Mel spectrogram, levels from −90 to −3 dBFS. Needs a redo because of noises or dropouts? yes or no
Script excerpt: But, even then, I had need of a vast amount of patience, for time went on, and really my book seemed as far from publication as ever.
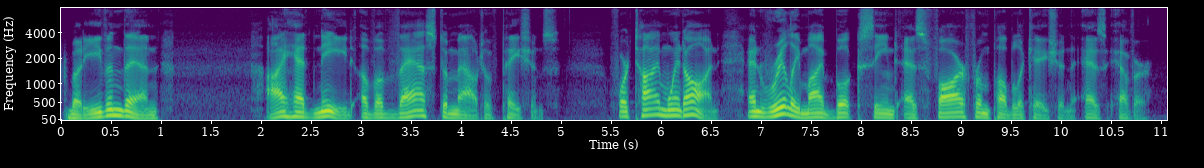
no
